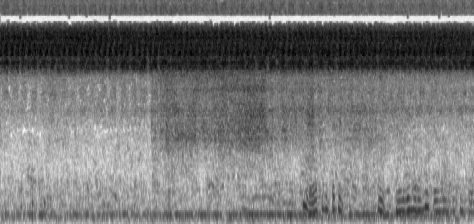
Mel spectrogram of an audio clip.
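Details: Crimean coast at sunset near Cape Fiolent: a dense chorus of cicadas holds one continuous shrill hiss throughout, while low wave wash swells below and a broader rush enters after three seconds.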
